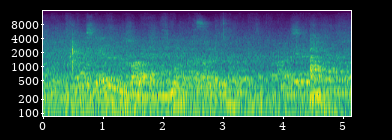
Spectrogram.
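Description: Many people murmur and talk in a busy echoing hall.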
